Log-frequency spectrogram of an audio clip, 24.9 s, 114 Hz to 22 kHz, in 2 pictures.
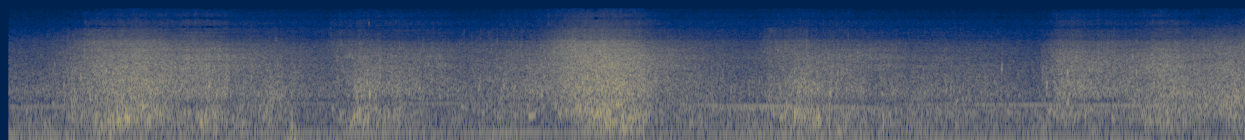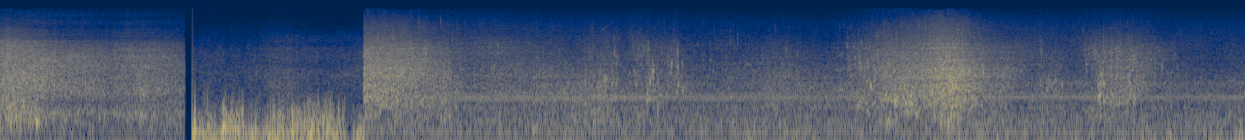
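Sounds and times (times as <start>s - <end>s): waves washing on pebble beach: 3.4s - 6.8s, 16.1s - 17.2s.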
